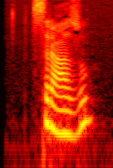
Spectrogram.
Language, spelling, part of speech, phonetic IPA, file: Russian, сразу, adverb, [ˈsrazʊ], Ru-сразу.ogg
- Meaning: 1. at once, simultaneously 2. at one stroke 3. at once, right away, straight away 4. straight off, out of hand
